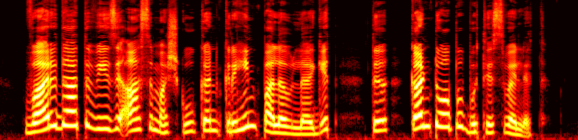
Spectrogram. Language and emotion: Kashmiri, neutral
